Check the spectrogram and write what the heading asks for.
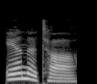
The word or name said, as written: anetha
